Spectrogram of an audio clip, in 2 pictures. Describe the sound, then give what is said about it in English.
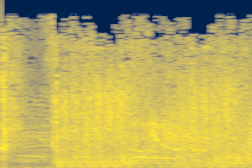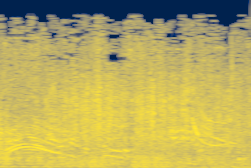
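Sustained machine-gun fire at a beach party, a dense, rapid rattle that bursts in after a brief lead-in and stays loud and continuous throughout, with voices over it. “Pop the trunk. I brought some old friends along to help us. Machine guns!”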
